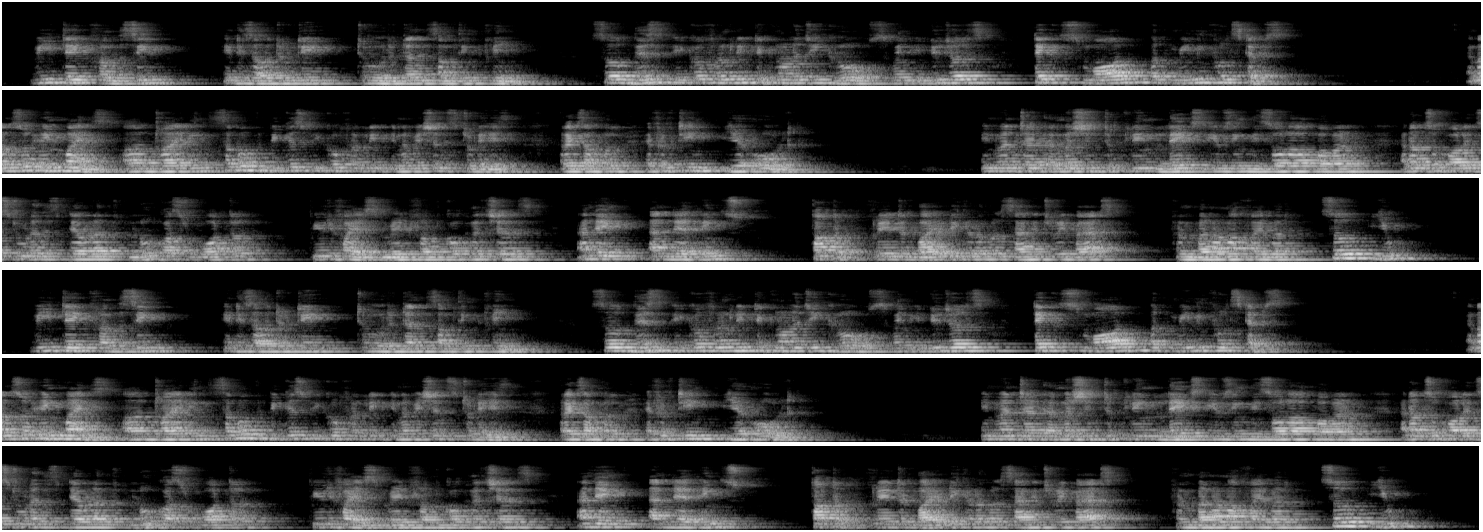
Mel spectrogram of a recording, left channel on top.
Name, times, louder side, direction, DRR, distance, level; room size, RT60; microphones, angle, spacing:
voice 1, 0.3-1.7 2.2-5.2 5.9-9.9 10.3-12.8 14.6-19.9 20.4-22.7 24.6-32.1 32.7-34.9 35.3-37.0 37.7-40.7 41.3-43.5, left 1 dB, 70° right, -8 dB, 7.5 m, -19 dB
19.5 x 8.8 x 5.9 m, 0.78 s
head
